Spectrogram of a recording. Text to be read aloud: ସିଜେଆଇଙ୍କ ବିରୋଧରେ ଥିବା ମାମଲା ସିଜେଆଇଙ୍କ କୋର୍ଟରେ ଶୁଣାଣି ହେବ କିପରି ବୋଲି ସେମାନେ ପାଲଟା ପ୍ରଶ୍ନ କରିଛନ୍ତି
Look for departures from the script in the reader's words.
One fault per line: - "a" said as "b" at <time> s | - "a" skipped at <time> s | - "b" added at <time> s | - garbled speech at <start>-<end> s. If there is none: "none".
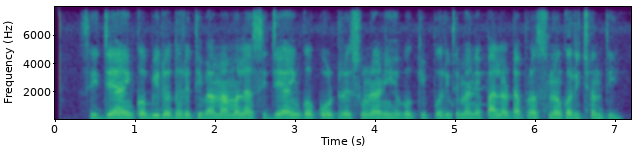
- "ବୋଲି" skipped at 5.0 s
